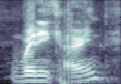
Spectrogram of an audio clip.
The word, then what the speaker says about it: Winnie-Karen: Did I pronounce it correctly? Winnie-Karen.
